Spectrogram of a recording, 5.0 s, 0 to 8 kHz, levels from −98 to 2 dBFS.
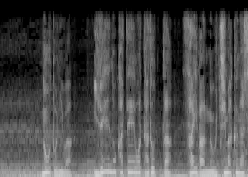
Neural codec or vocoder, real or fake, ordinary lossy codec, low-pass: none; real; none; 7.2 kHz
